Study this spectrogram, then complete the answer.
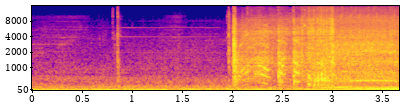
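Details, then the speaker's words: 400,000-mile B5 Passat 1.8T after coilover installation: quick crank, clean catch, then a steady low, even idle with no misses or knocks; runs smoothly. "Oh yeah. purrs like a kitten."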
